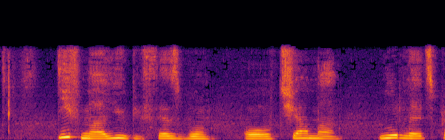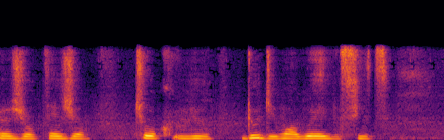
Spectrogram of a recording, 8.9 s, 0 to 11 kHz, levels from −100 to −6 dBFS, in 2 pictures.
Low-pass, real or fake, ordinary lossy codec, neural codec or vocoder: 7.2 kHz; fake; MP3, 64 kbps; codec, 16 kHz, 1.1 kbps, Voila-Tokenizer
